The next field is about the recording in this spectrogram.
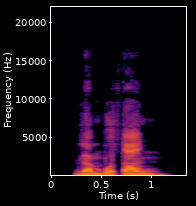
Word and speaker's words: lambutan: Lambutan nyo ang pagsasayaw.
